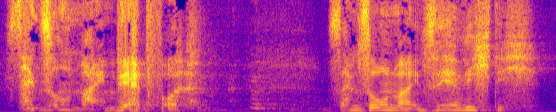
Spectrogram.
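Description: A man preaching a sermon to his congregation, dropping to hushed whispers and rising to loud emphatic peaks. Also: on the high side, a little slow. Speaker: pastor.

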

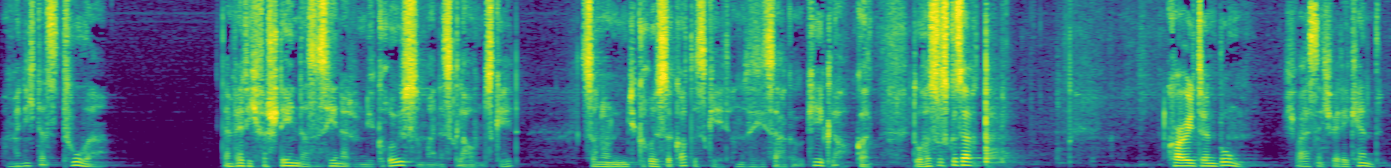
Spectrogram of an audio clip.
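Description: A man preaching a sermon to his congregation, dropping to hushed whispers and rising to loud emphatic peaks. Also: on the low side, moderate pace, husky. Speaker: pastor.

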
